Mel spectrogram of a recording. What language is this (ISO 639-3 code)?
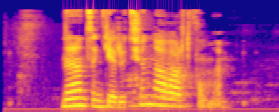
hye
